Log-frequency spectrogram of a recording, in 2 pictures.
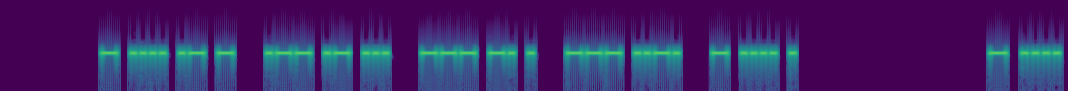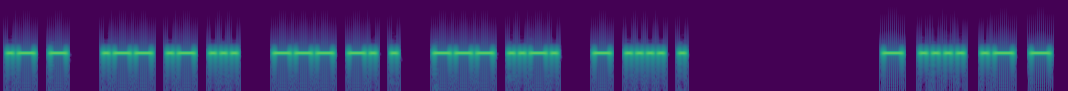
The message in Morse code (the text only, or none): THAT WAS ONE OF THE THAT WAS ONE OF THE THAT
